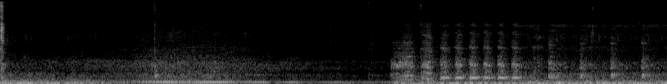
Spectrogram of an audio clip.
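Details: 1996 Honda Civic, won't start after a long drive once it cools: starter grinds several seconds without catching, pause, more cranking; starts when gas lightly pressed, cause unknown.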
